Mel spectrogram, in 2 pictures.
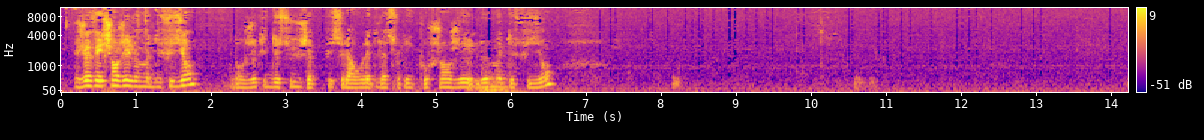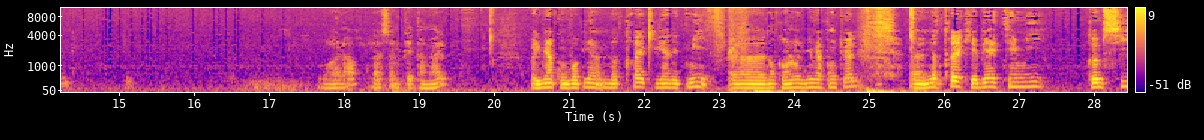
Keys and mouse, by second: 1.1 click, 25.6 space, 25.9 click.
